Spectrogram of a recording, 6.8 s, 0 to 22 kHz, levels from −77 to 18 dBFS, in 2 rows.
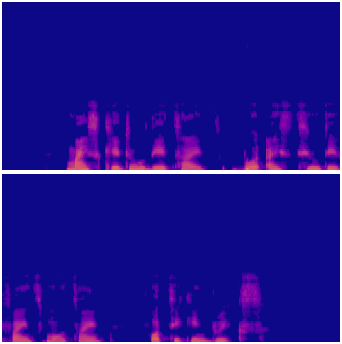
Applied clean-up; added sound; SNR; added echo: none; none; none; none.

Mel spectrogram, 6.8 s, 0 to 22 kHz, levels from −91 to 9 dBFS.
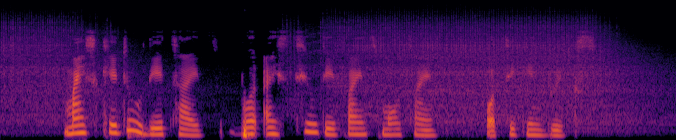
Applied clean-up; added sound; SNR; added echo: none; Mechanisms; 17 dB; none.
